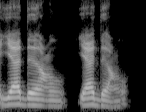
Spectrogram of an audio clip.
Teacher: Dal sukun ya dia qalqalah maka dibaca dengan sewajarnya. Jangan dijeda ya, jangan yad'u ya.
